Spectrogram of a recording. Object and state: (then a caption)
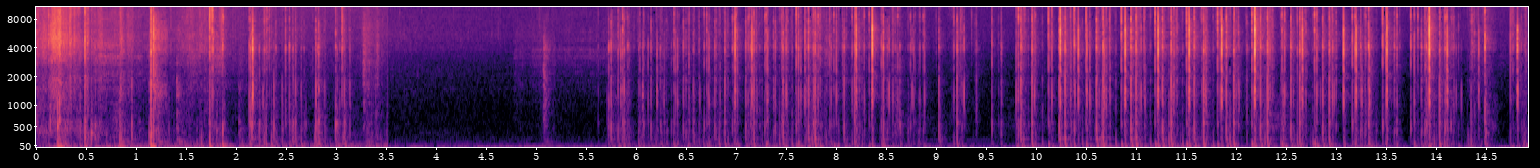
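Cardboard tissue box. A printed cardboard tissue box, hollow and apparently full, is held upright in both hands while fingertips and nails tap and scratch its surface. Dense, rapid crackly taps and scrapes carry a bright edge and a low thump. They ease into a quieter stretch around four to six seconds, then return busy and steady to the end.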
